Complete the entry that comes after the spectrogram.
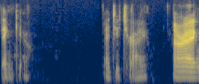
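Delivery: ordinary talk, nothing marked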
